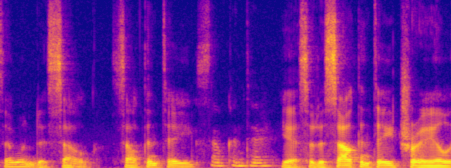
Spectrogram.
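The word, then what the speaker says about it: Salkantay: How do you pronounce that one? The Salcantay? Salcantay.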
